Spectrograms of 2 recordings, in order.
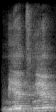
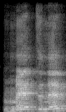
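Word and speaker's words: Medtner: Mietner, las dos es, se pronuncia ye. No es Mietner, como dicen en Radio Clásica.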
